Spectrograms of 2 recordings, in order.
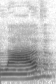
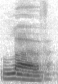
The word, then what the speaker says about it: love: And once in a while, this sound is also spelled with the letter O, as in words like love. We don't say love, we say love.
